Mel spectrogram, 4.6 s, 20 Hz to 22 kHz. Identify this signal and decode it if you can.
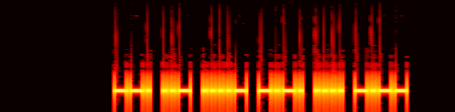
Morse code, heard as a keyed tone, about 30 wpm, 700 Hz. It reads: GU4CHY
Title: Call Signs Repeated 3x - 30wpm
